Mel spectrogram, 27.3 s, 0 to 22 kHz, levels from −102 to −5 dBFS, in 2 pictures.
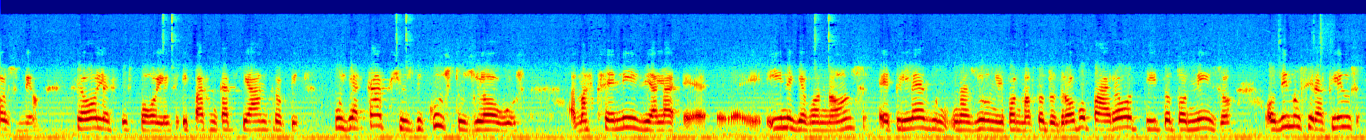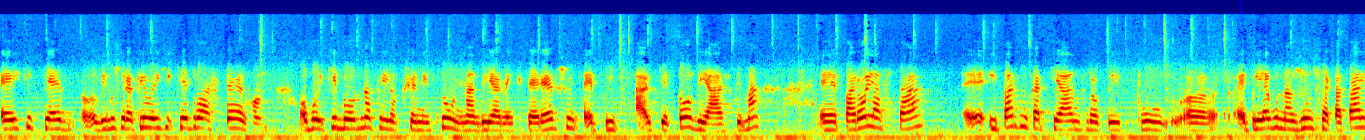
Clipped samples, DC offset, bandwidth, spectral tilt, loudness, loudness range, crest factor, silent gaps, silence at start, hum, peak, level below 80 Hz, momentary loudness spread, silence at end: under 0.1%; under 0.1%; 15.5 kHz; -6 dB/octave; -11 LUFS; 2 LU; 12 dB; none; 0 s; none; 0 dBFS; -32 dBFS; 7 LU; 0 s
